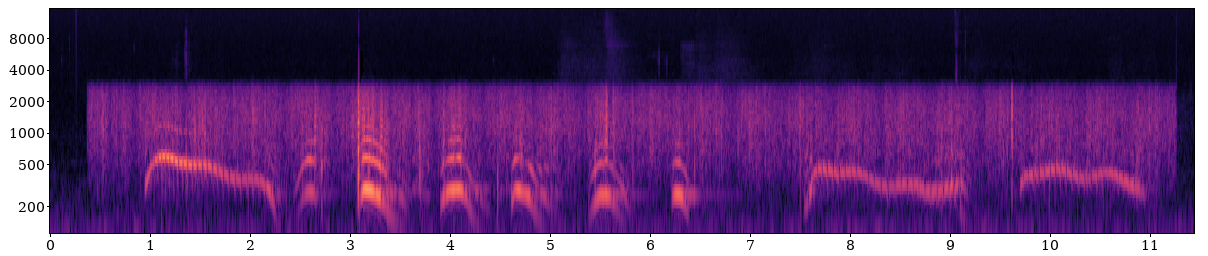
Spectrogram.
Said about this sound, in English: This might seem like just the 1881 equivalent of testing, one, two, three, but consider, at long last, we finally get to hear what one of those reference trills they used constantly in their work actually sounded like.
